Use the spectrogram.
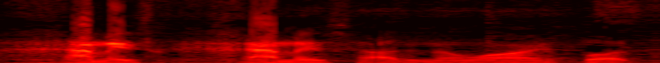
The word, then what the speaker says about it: James: James Rodriguez and a lot of people say James but he his name is actually pronounced jameses I don't know why but don't ask me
